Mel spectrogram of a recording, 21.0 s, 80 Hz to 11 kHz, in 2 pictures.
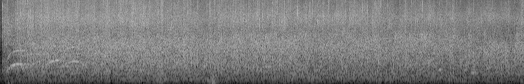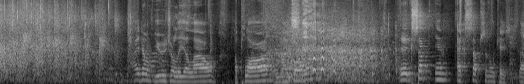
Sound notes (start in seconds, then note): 0.3 audience applauding; 15.8 audience laughing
